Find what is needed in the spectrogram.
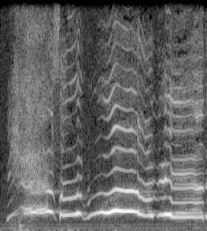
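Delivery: a healed man losing it with joy, near crying; freaking out. Retold or imitated. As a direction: ecstatic high yelp. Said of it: "He's freaking out".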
